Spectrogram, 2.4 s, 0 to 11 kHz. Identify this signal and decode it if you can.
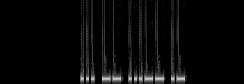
Morse code, heard as a keyed tone, about 41 wpm, 700 Hz. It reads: SM3A
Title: DXCC-100 Call Signs - 4 Characters - Repeated 3x - 45wpm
